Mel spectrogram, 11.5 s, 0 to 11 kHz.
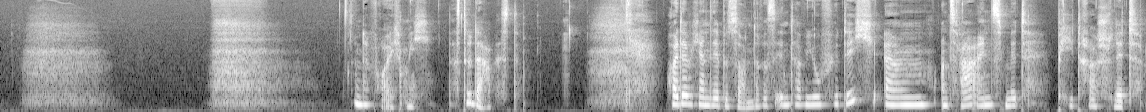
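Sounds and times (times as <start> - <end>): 
deep breath: 0.2 - 1.2, 2.0 - 3.2, 5.9 - 6.6
speech: 3.7 - 5.3, 6.7 - 11.4.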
